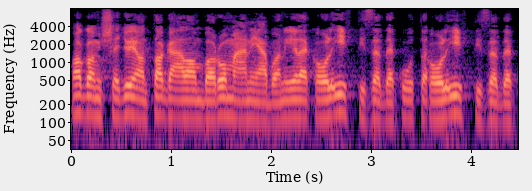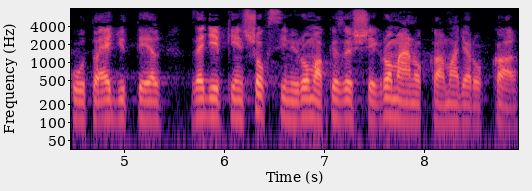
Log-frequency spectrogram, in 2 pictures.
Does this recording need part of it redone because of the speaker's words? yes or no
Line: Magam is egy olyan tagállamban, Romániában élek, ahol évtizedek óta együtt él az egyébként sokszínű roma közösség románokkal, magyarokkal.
yes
